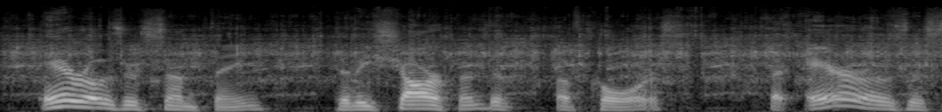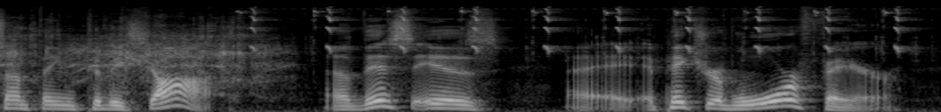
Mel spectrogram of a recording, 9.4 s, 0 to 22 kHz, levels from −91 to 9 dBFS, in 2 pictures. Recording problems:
machinery noise; noticeable; throughout; 15 dB below the speech

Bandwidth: 17 kHz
